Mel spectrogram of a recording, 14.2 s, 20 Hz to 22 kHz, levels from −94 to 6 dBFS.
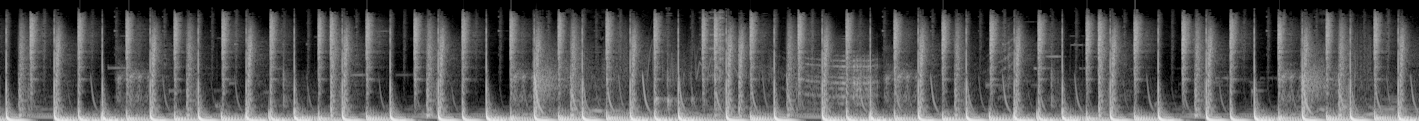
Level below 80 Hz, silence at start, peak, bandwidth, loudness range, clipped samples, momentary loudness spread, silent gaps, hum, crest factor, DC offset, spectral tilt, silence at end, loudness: -12 dBFS; 0 s; 0 dBFS; 14.5 kHz; 0 LU; under 0.1%; 2 LU; none; none; 10 dB; under 0.1%; -4.5 dB/octave; 0 s; -12 LUFS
